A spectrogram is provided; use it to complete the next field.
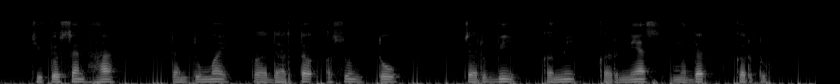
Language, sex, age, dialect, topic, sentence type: Marathi, male, 51-55, Varhadi, agriculture, statement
